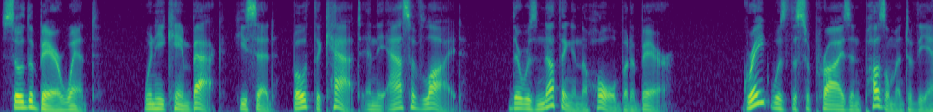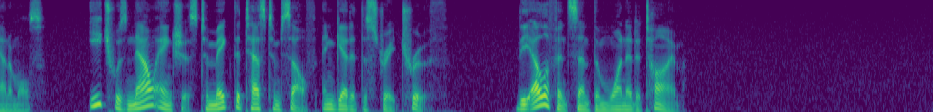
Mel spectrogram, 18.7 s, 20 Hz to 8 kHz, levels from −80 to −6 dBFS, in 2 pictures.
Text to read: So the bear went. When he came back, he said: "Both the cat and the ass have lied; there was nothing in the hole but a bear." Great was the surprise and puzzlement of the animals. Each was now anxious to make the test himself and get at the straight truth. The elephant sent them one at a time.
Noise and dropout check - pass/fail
pass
